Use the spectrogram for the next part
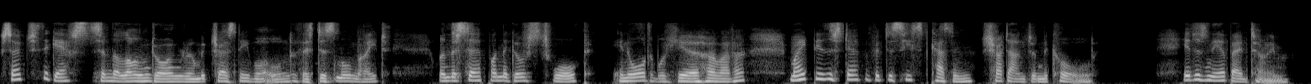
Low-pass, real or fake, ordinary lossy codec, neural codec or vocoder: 7.2 kHz; fake; AAC, 32 kbps; codec, 16 kHz, 1 kbps, X-Codec, HuBERT features, trained on balanced general audio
